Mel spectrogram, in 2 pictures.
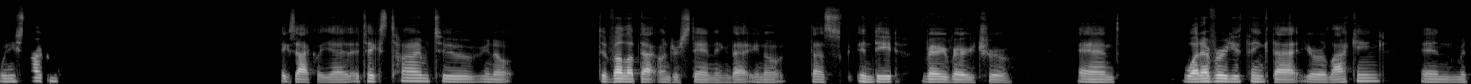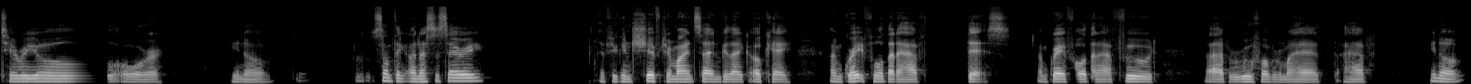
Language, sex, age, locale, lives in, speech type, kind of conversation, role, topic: English, male, 30-34, en-US, United States, conversation, podcast, host, What are some realistic ways to improve financial stability when money is tight?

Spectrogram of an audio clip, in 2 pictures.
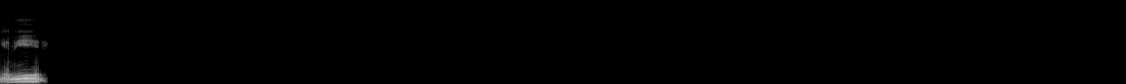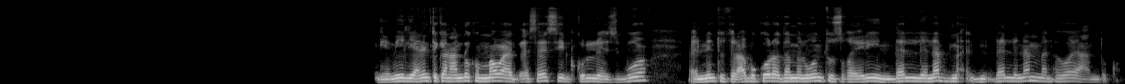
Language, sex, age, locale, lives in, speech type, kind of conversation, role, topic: Arabic, male, 20-24, ar-EG, Egypt, conversation, podcast, host, إزاي بتنظّم وقتك عشان تبقى منتج في هواياتك؟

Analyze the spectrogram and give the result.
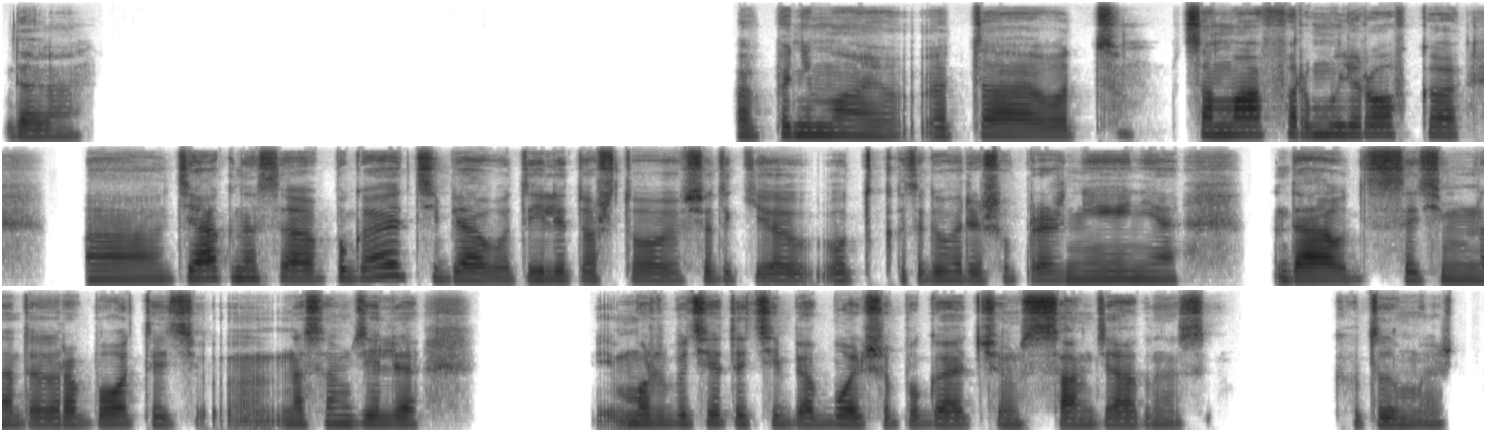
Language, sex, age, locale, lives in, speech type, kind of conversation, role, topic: Russian, female, 20-24, ru-RU, Estonia, conversation, advice, advisor, Как справиться с тревогой после неожиданного диагноза и неопределённостью будущего?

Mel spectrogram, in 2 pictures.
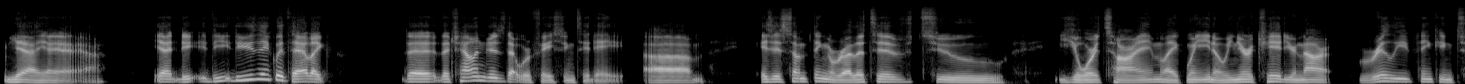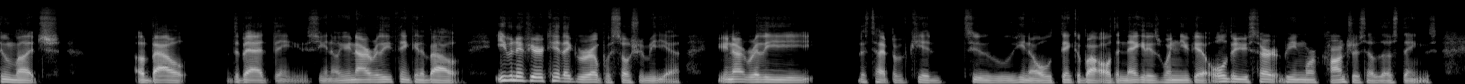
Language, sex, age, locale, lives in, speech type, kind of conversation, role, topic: English, male, 20-24, en-US, United States, conversation, podcast, host, How can we work together to address the most pressing issues facing our world today?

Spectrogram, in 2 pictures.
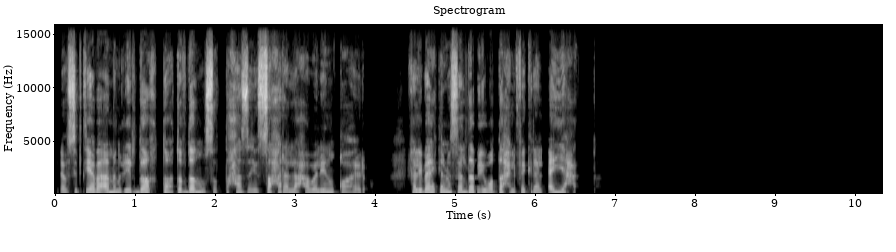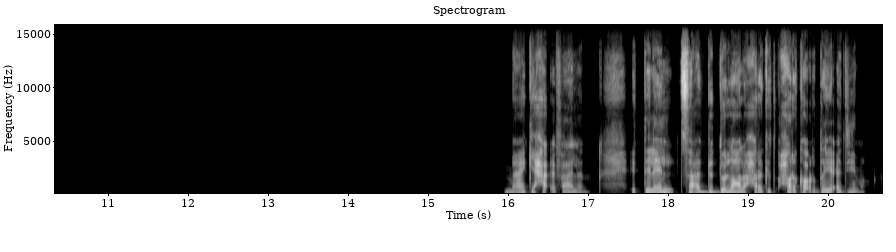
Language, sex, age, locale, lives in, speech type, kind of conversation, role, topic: Arabic, female, 30-34, ar-EG, Egypt, read, expert-assistant, expert, إيه أحسن طريقة نعرف بيها ليه في أماكن فيها جبال وأماكن تانية كلها صحرا؟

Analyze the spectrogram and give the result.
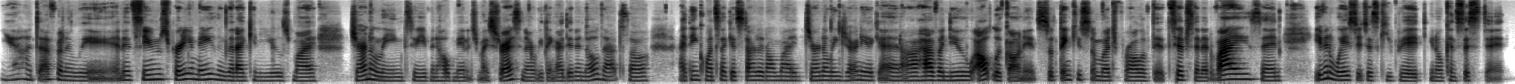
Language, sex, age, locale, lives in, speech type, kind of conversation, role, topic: English, female, 25-29, en-US, United States, read, expert-assistant, asker, What does creative journaling look like in practice, and is it more about writing, art, or both?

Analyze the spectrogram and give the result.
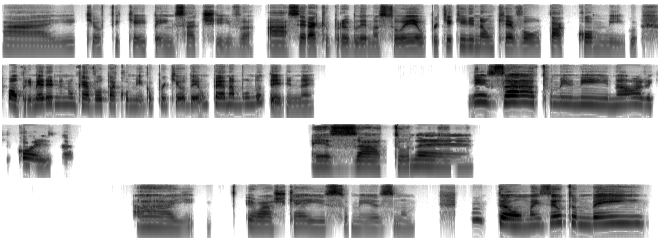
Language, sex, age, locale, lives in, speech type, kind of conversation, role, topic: Portuguese, female, 30-34, pt-BR, Spain, conversation, advice, user, Como me sinto ao ver o meu ex nas redes sociais e sentir ciúmes?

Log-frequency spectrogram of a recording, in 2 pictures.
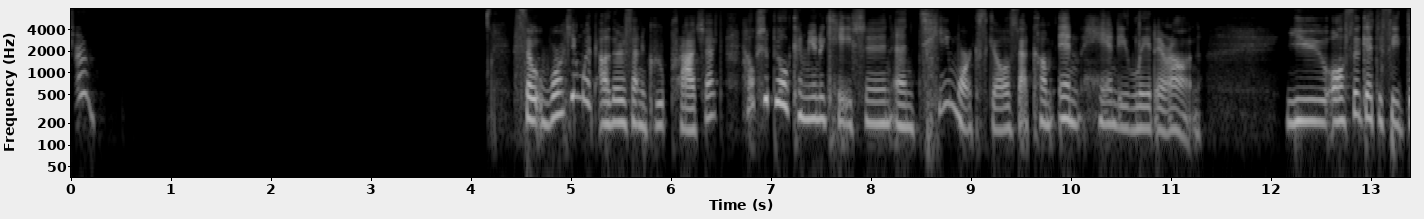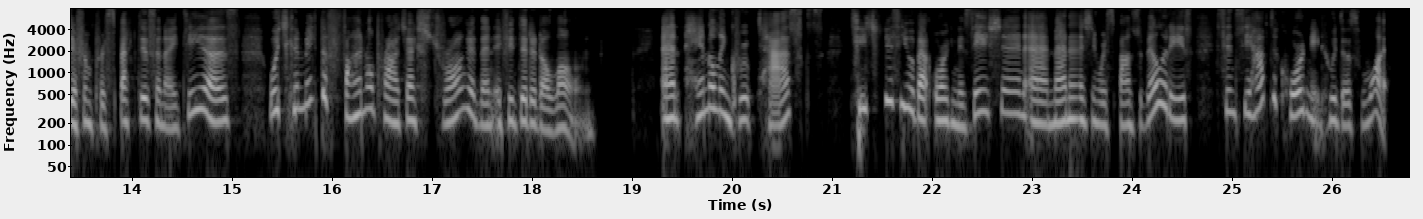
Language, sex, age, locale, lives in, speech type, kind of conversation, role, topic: English, female, 50-54, en-US, United States, read, expert-assistant, expert, What can you gain from participating in group projects?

